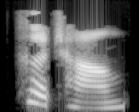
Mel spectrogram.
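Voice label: "特长", Mandarin Chinese; hsk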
